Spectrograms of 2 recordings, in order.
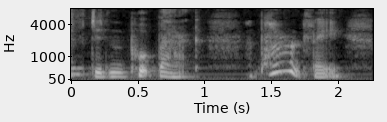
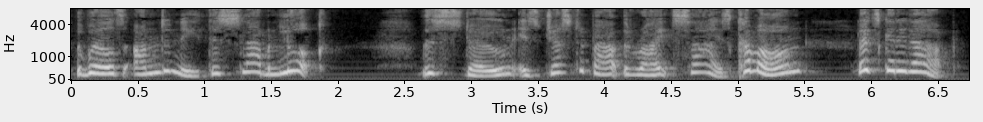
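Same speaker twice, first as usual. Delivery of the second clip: louder, higher, rising excitement; excited; 7 semitones higher, 7 dB louder than usual. A narrator's reading. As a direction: build up the thrill of discovery. Searcher excitedly finds the well.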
